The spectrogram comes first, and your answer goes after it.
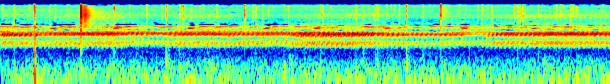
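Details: Night chorus in May from a backyard pond with huge numbers of small peepers and frogs: a dense, steady wall of shrill trilling peeps, unbroken across the whole stretch, with a few sharp clicks.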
